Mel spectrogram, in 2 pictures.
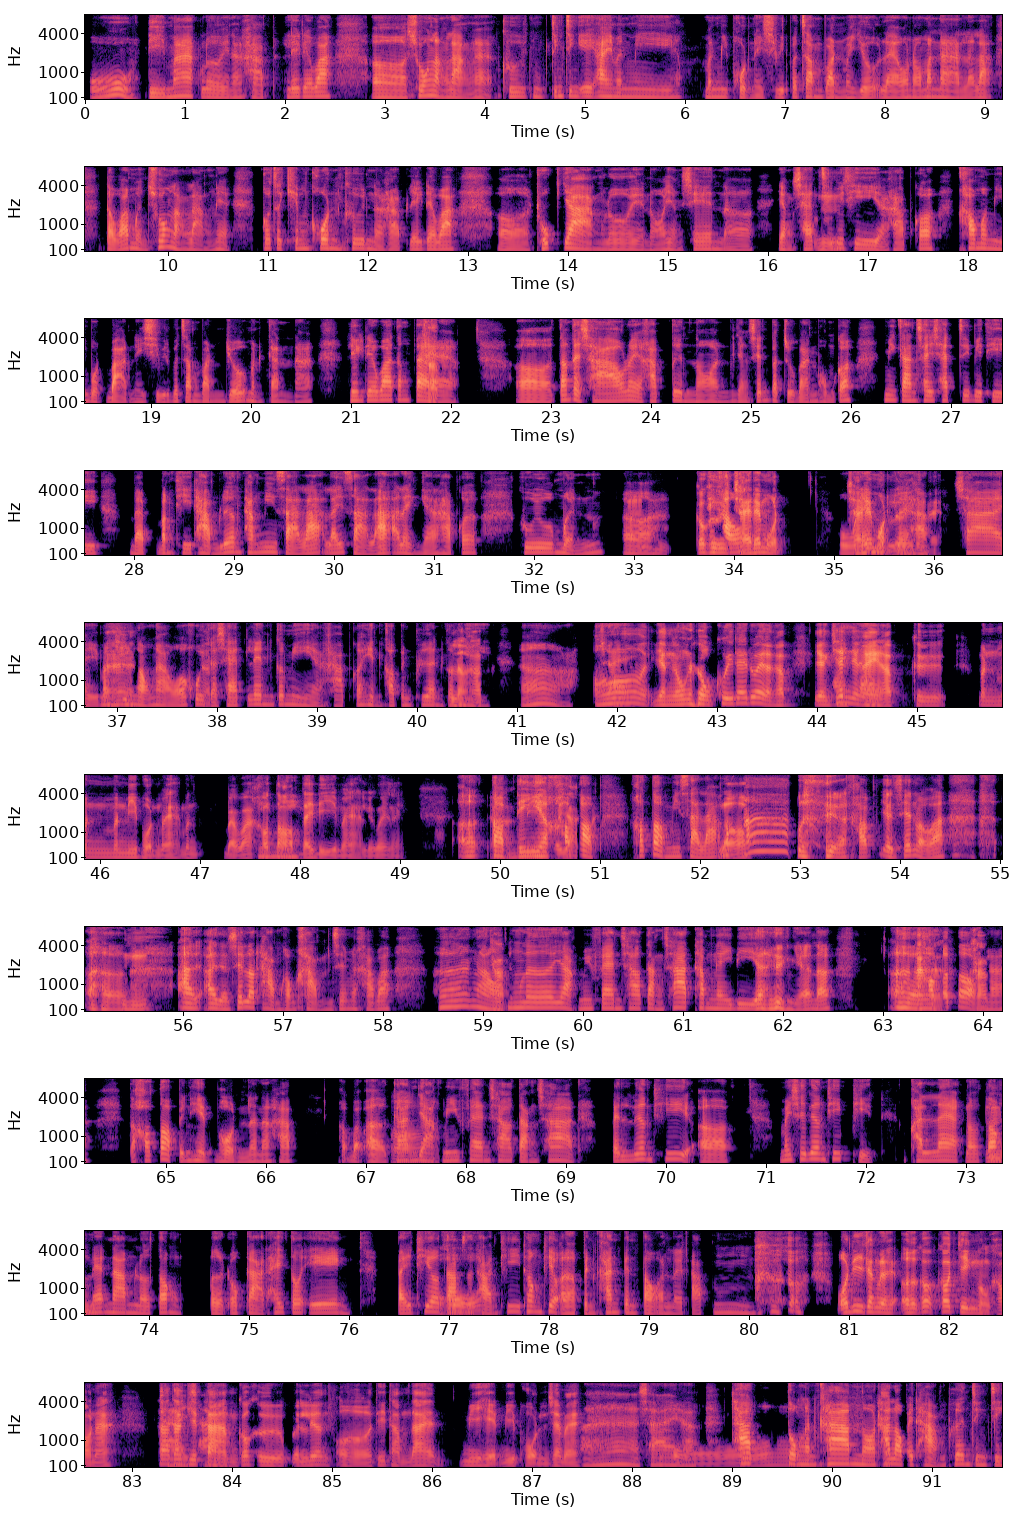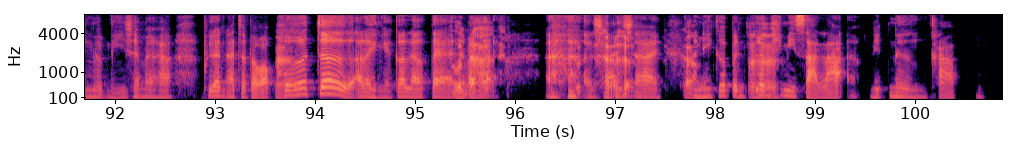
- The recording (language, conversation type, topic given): Thai, podcast, คุณคิดอย่างไรเกี่ยวกับการใช้ปัญญาประดิษฐ์ในการทำงานประจำวัน?
- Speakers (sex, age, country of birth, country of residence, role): male, 35-39, Thailand, Thailand, guest; male, 35-39, Thailand, Thailand, host
- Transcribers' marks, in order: tapping; other background noise; stressed: "มาก"; chuckle; chuckle; drawn out: "โอ้โฮ !"; chuckle; laughing while speaking: "อา"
